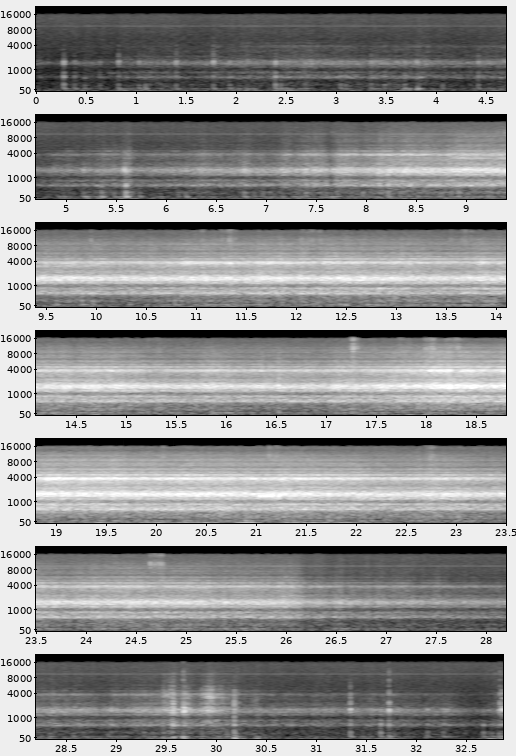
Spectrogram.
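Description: Steady rushing noise of skiing downhill on groomed snow, the skis running over the snow and air rushing past the camera. It builds over a few seconds as speed picks up, holds, then dies away near the end as the slope flattens.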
